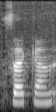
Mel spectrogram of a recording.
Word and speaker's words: secant: Secant is abbreviated as SEC, S-E-C, but we still pronounce that one as secant.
